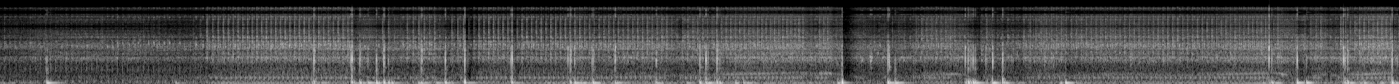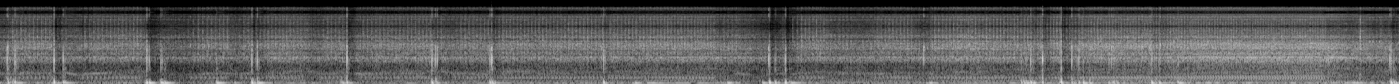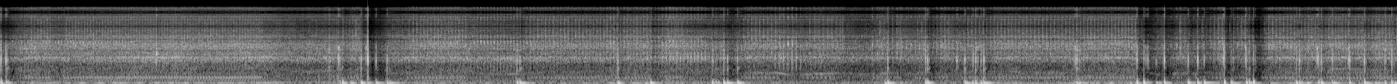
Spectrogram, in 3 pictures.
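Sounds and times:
go-kart engine running: 0:00.0 - 0:41.9
knocks and thumps through chassis: 0:00.4 - 0:00.7, 0:03.0 - 0:07.6, 0:08.2 - 0:10.9, 0:12.6 - 0:17.6, 0:18.2 - 0:22.2, 0:24.1 - 0:26.2, 0:27.5 - 0:28.4, 0:31.2 - 0:32.1, 0:33.0 - 0:36.0, 0:36.7 - 0:41.9.

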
